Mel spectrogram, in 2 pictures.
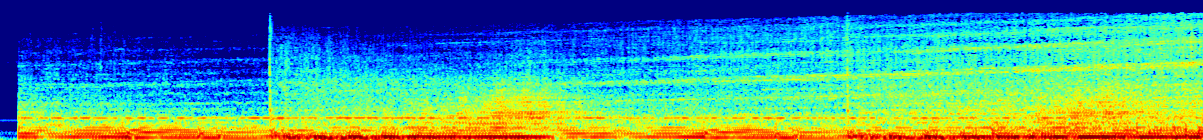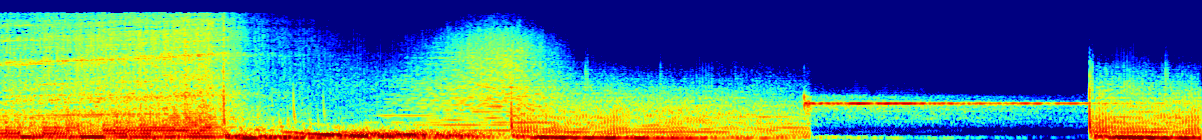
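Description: Loud, dense trailer music with sustained droning tones, rising sweeping layers and a swelling whoosh, then a thin steady tone over a dropped-out bed before a final loud return.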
